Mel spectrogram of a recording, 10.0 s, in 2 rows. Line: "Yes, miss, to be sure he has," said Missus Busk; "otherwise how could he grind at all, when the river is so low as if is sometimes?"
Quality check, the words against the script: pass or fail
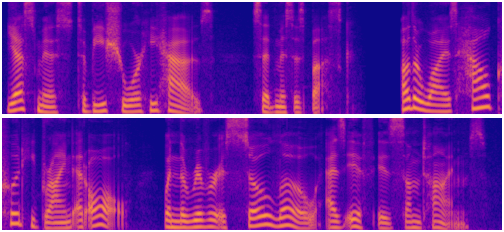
pass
